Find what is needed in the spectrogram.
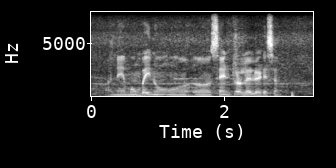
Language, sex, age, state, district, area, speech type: Gujarati, male, 18-30, Gujarat, Junagadh, urban, spontaneous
